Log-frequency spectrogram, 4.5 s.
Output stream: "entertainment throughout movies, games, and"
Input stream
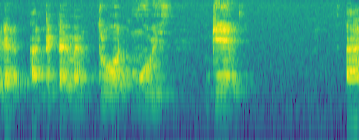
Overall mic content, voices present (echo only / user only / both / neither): echo only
